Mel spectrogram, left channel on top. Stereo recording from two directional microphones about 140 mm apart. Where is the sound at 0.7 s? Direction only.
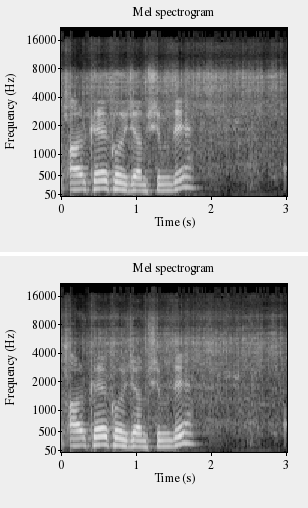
30° right (ahead or behind).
